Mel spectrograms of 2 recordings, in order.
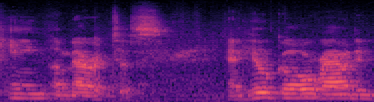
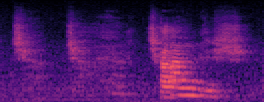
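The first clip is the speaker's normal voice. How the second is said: breaking into treble; 11 semitones higher than usual. Acted. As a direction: voice cracks up into a childish squeak.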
